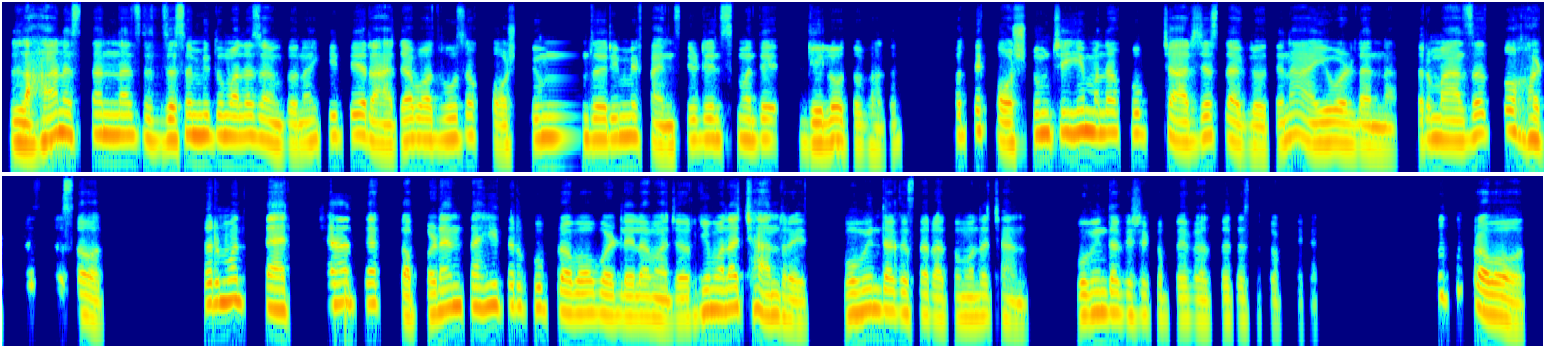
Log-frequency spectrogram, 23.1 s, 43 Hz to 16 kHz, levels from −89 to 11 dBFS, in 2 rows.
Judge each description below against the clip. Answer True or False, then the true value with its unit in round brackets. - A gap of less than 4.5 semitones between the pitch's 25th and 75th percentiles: False (4.8 semitones)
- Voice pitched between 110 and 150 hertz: True (135 Hz)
